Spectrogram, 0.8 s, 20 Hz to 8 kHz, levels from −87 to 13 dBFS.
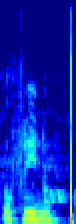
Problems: background sounds at intervals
